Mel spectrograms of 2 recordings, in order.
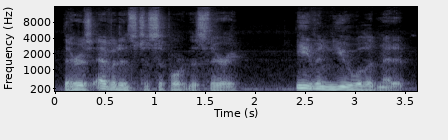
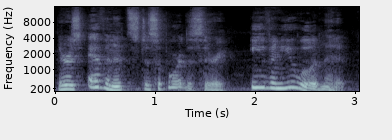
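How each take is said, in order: First: Said in the usual way. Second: Higher, faster, pressing character voice; insistent young man driving the point home; Jason's voice. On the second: A narrator's reading. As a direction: retake it as Jason, urgent and quick.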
